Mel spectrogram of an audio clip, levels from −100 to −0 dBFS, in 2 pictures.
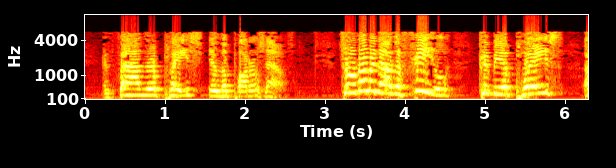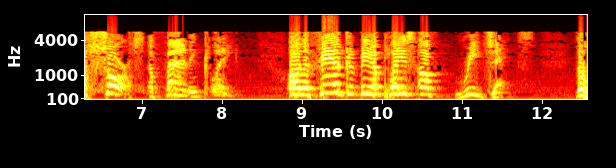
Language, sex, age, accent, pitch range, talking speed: English, male, 60-79, American, 230-310 Hz, 155 wpm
